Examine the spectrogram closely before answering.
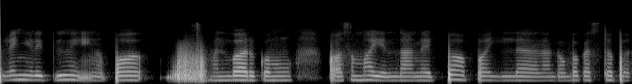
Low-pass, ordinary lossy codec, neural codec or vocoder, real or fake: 7.2 kHz; AAC, 32 kbps; codec, 24 kHz, 0.9 kbps, WavTokenizer, large speech release; fake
